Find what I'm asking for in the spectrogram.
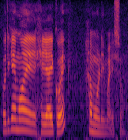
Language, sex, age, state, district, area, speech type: Assamese, male, 18-30, Assam, Golaghat, urban, spontaneous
